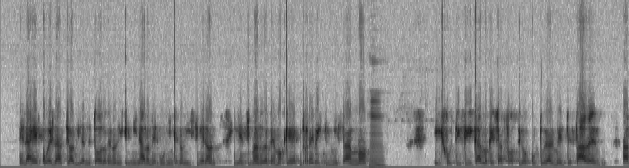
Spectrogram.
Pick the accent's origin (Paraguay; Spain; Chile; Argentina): Argentina; nosotras también somos argentinas, argentinos.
